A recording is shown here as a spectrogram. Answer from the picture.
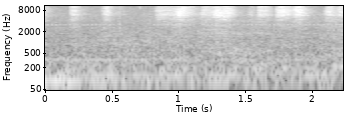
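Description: Felt-tip marker writing on flip-chart paper: a run of soft, uneven scratchy strokes.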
